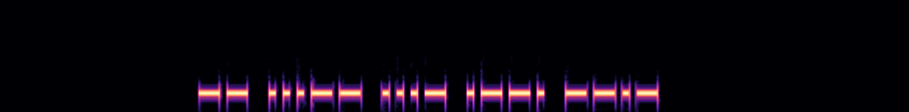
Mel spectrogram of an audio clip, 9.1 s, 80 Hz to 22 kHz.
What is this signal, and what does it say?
Morse code, heard as a keyed tone, about 17 wpm, 700 Hz. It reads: M3VPQ
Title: DXCC-100 Call Signs - 5 Characters - Repeated 3x - 17wpm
